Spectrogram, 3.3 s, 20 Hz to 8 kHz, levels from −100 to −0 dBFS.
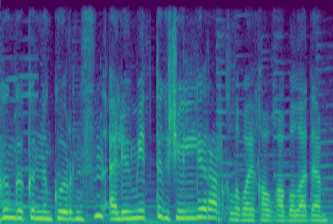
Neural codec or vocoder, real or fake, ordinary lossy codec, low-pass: none; real; none; none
